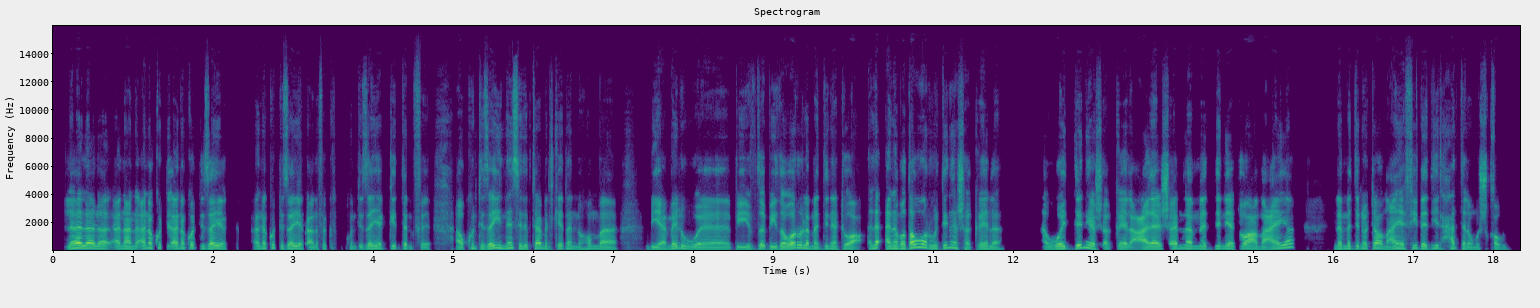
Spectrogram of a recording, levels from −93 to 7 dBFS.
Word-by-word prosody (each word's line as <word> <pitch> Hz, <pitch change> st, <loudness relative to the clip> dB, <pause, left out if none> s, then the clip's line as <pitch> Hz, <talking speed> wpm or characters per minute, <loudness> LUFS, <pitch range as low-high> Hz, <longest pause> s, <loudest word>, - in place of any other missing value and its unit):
لا، 165 Hz, +8 st, +7 dB
لا، 175 Hz, 0 st, +6 dB
لأ 155 Hz, -3 st, 0 dB
أنا 140 Hz, -1 st, +2 dB
أنا 140 Hz, +2 st, -2 dB
أنا 180 Hz, -, +2 dB
كنت 190 Hz, -, -7 dB
أنا 145 Hz, +5 st, +1 dB
كنت 175 Hz, -5 st, -4 dB
زَيَّك، 165 Hz, +5 st, +2 dB, 0.3 s
أنا 155 Hz, +4 st, -1 dB
كنت 190 Hz, -4 st, -6 dB
زِيَّك 150 Hz, +3 st, 0 dB
على 115 Hz, 0 st, -2 dB
فكرة، 140 Hz, -, -12 dB
كنت 125 Hz, -1 st, -12 dB
زَيَّك 145 Hz, +3 st, -1 dB
جدًا 155 Hz, -4 st, -3 dB
ف -, -, -10 dB, 0.4 s
أو 115 Hz, -, +1 dB
كنت 155 Hz, -2 st, -8 dB
زَي 155 Hz, +7 st, +3 dB
الناس 175 Hz, +1 st, -1 dB
اللي 130 Hz, -3 st, -2 dB
بتعمل 170 Hz, -4 st, +1 dB
كده 155 Hz, +1 st, -4 dB
إن 130 Hz, -6 st, -8 dB
هم 125 Hz, -4 st, -2 dB, 0.4 s
بيعملوا 125 Hz, +3 st, -1 dB, 0.4 s
بيف 120 Hz, +4 st, -5 dB
بيدوّروا 135 Hz, +7 st, +3 dB
لما 155 Hz, -7 st, +1 dB
الدنيا 140 Hz, +2 st, -4 dB
تقع، 140 Hz, +5 st, 0 dB
لأ 200 Hz, -, +3 dB
أنا 150 Hz, +1 st, +3 dB
بادوّر 200 Hz, +6 st, +5 dB
والدنيا 180 Hz, +5 st, -2 dB
شغّالة، 125 Hz, -, -3 dB, 0.5 s
أو 130 Hz, +4 st, +1 dB
الدنيا 170 Hz, +5 st, +2 dB
شغّالة 125 Hz, -2 st, -2 dB
علشان 130 Hz, +6 st, +3 dB
لمَّا 145 Hz, -1 st, +1 dB
الدنيا 145 Hz, +2 st, -1 dB
تقع 160 Hz, +1 st, +4 dB
معايّا، 170 Hz, -, +1 dB, 0.5 s
لمَّا 140 Hz, +2 st, -1 dB
الدنيا 160 Hz, +2 st, -3 dB
تقع 170 Hz, +2 st, +2 dB
معايّا 160 Hz, +1 st, +1 dB
في 170 Hz, +3 st, -5 dB
بَديل 150 Hz, +5 st, -2 dB
حتى 165 Hz, -4 st, -3 dB
لو 120 Hz, -2 st, -5 dB
مش 115 Hz, -, -3 dB
قوي. 95 Hz, -2 st, -6 dB
145 Hz, 185 wpm, -24 LUFS, 130-165 Hz, 0.5 s, لا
